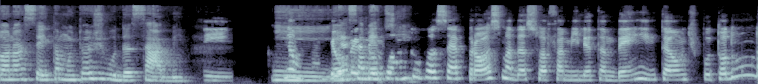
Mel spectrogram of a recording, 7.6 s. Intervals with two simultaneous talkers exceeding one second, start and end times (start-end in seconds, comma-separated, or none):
2.8-4.2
